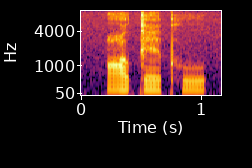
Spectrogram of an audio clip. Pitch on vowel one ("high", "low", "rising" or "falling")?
high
